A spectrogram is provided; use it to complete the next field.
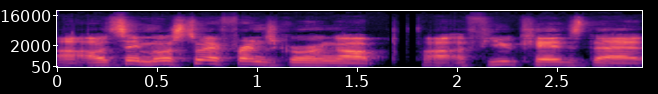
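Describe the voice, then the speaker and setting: Speaking at a fairly quick pace with ordinary pitch variation, a man talks in a Philadelphia accent. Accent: Philadelphia-area American. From US, Philadelphia suburbs. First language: Hebrew and Russian. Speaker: podcast host. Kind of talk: interview. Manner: fast.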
